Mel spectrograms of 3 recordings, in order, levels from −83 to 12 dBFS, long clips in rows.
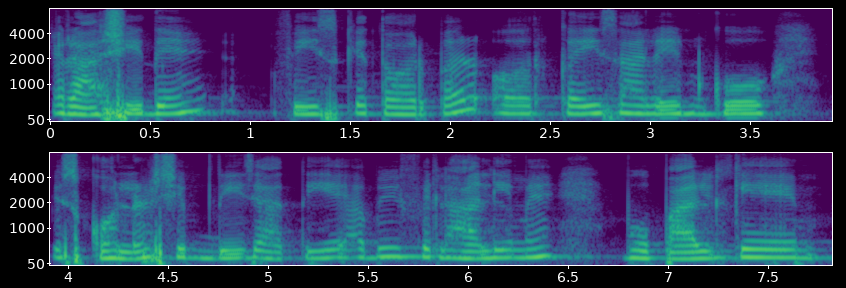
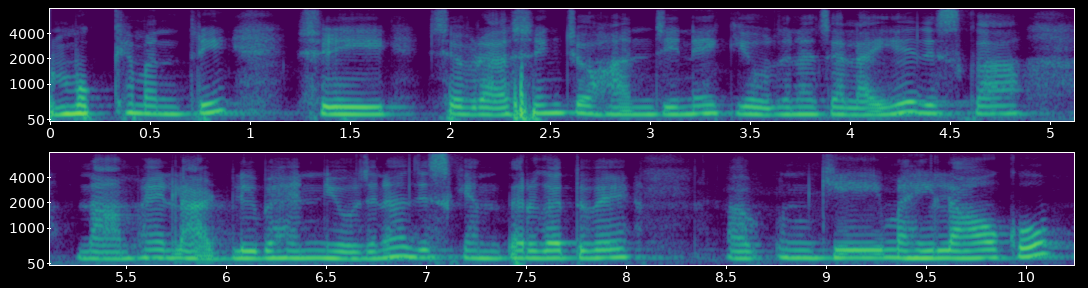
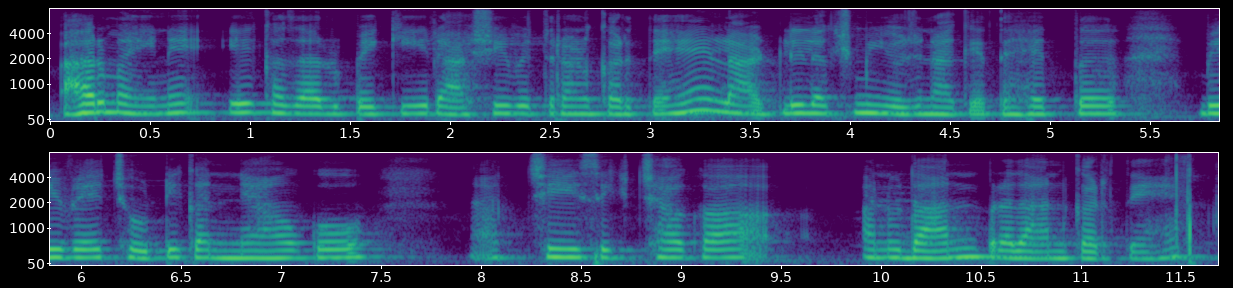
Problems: constant background noise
